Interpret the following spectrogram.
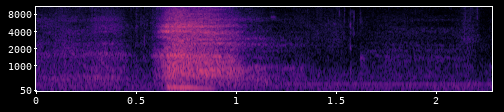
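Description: A man's heavy sigh, one breathy exhale about half a second long, a little past half a second in, after straining to drag a heavy man seated on a rug.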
